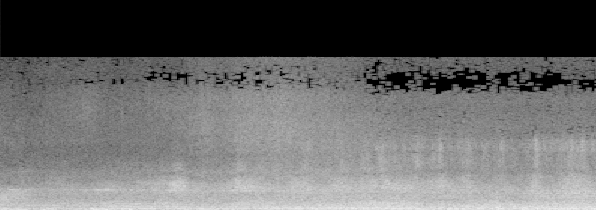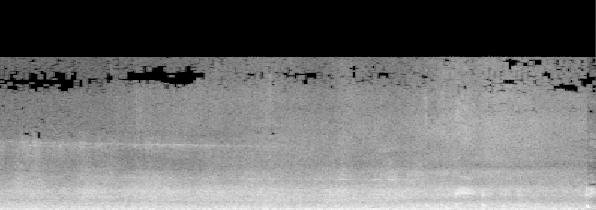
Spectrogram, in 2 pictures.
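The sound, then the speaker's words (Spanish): An airplane passes overhead with a loud, steady roaring drone that swells slowly and holds without a break throughout. “está pasando un avión, ustedes saben que estamos live”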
